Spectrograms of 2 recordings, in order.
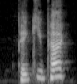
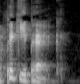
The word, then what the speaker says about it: Pikipek: And then the last one of the month is Pekipek. No? I said it wrong? Pikipek? – There you go. Pikipek.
